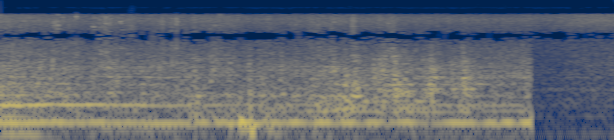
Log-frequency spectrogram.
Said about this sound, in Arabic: تستمر لرويس محجة للزوار فيما ورشات الترميم تشهد أعمالا متواصلة لعودة الحياة إلى طبيعتها. لا صوت يعلو هنا فوق هدير الورش في رويس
